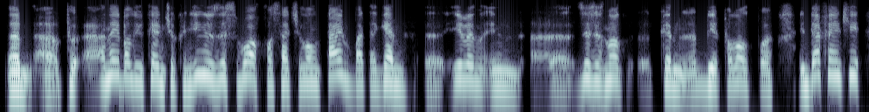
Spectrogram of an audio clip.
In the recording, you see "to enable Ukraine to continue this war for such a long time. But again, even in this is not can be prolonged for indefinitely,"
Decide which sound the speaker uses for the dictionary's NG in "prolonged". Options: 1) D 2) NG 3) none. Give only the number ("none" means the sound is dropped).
3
